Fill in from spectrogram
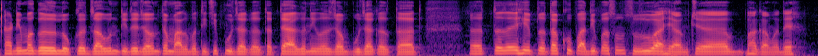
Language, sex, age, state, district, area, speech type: Marathi, male, 30-45, Maharashtra, Nagpur, rural, spontaneous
